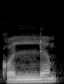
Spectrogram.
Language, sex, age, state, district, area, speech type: Malayalam, male, 30-45, Kerala, Pathanamthitta, rural, spontaneous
